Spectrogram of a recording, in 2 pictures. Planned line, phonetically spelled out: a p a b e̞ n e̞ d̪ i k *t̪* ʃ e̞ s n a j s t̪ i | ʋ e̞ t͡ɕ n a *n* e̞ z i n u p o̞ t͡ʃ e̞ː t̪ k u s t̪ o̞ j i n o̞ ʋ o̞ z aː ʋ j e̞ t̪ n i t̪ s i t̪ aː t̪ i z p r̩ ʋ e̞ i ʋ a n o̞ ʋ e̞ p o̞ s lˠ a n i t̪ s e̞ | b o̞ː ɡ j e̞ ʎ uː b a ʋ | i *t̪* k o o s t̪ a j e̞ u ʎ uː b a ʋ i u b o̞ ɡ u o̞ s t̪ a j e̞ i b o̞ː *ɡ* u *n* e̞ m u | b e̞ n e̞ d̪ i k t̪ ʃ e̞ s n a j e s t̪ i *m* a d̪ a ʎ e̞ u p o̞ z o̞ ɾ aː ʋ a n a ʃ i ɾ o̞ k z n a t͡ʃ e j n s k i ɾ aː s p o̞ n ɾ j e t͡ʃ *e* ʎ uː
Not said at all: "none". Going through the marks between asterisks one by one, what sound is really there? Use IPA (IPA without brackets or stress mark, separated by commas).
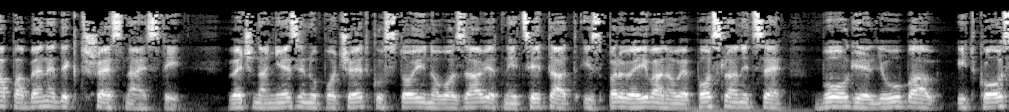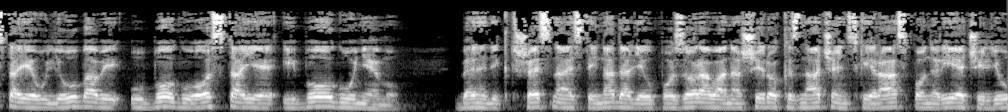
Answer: t̪, ɲ, t̪, ɡ, ɲ, n, i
